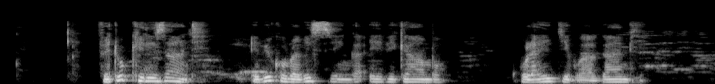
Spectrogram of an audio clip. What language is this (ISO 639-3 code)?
lug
